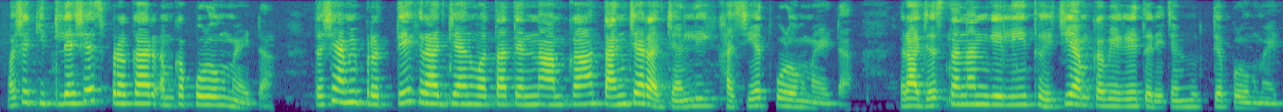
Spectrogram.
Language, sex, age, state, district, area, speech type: Goan Konkani, female, 45-60, Goa, Bardez, urban, spontaneous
